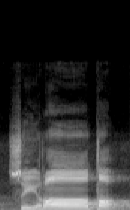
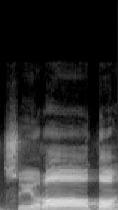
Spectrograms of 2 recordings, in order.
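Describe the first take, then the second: Both takes have the same delivery.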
